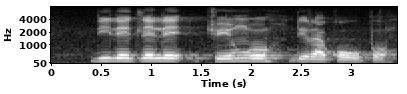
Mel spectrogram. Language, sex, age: Tswana, male, 21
